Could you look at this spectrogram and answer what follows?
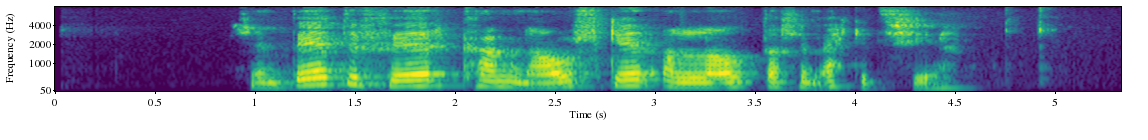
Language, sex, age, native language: Icelandic, female, 60-69, Icelandic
